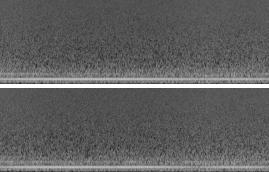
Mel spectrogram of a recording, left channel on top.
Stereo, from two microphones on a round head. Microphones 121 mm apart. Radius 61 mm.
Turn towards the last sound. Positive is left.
No sound to turn to.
